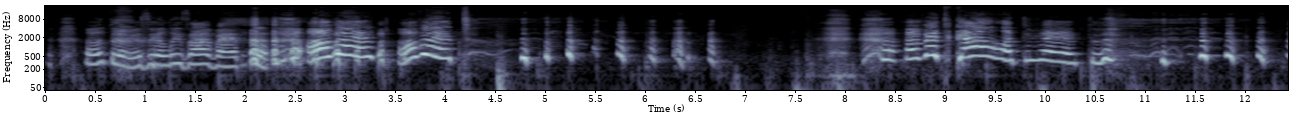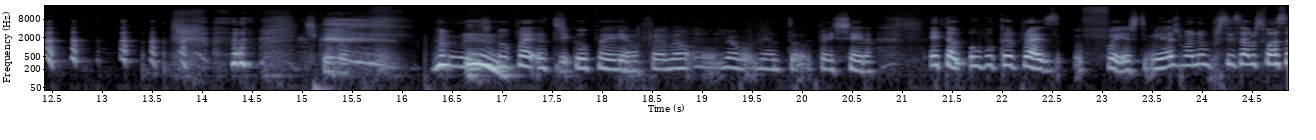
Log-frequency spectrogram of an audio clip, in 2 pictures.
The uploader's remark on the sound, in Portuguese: Contudo, ainda há alguns ruídos de fundo que vamos tentar eliminar/evitar com o tempo e que são fruto de partilharmos os nossos estúdios de gravação (vulgo “casas”) com seres vivos – sejam eles mini-humanos, canídeos, felinos e por aí fora.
